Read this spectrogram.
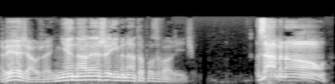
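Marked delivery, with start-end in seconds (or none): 3.2-4.1 very high battle cry; rallying roar. A narrator's reading. Count seizing the banner to lead the charge, roaring. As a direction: yell for the men to follow. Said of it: "ryknął, wyrywając z rąk chorążego sztandar".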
